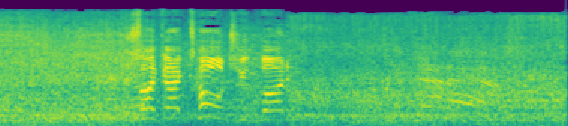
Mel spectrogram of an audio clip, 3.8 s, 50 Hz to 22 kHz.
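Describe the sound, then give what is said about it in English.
Sprint car engines roar steadily during a 360 winged sprint car feature race, from a Saturday night Facebook live feed: a loud, dense rumble with a higher whine climbing near the end. Brief bursts of voices rise over the din partway through. “I did a live feed Saturday night of Tyler's 360 wing sprint car feature.”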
